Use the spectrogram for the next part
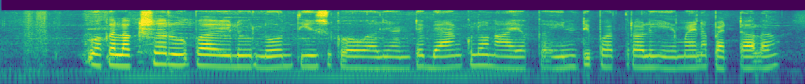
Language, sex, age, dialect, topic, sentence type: Telugu, female, 18-24, Central/Coastal, banking, question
